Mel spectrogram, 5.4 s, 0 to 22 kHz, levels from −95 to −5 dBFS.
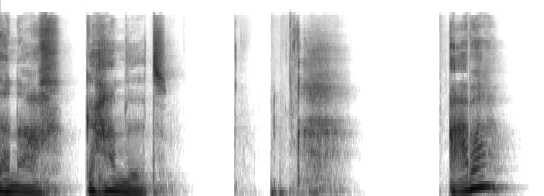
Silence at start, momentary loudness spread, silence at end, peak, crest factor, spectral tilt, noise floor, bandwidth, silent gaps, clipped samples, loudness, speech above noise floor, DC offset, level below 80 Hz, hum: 0 s; 16 LU; 0.45 s; -4 dBFS; 18 dB; -4.5 dB/octave; -42 dBFS; 16 kHz; 2.01-2.34 s, 3.73-4.39 s; under 0.1%; -19 LUFS; 25 dB; under 0.1%; -48 dBFS; none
